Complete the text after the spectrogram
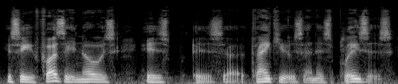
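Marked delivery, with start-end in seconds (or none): none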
